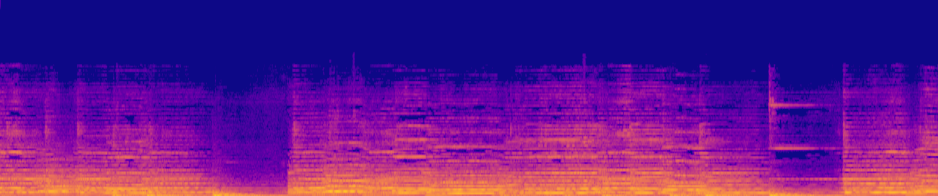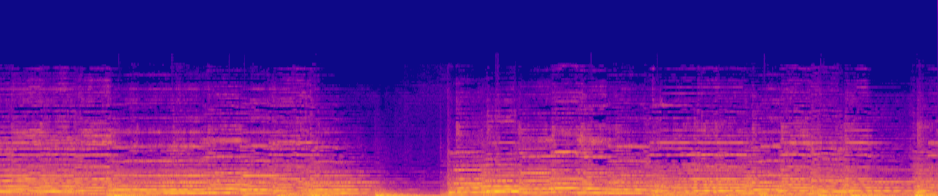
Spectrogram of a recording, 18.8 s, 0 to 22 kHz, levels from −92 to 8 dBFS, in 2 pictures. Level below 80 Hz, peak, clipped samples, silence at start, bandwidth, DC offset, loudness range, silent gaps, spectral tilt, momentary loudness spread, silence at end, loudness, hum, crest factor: -38 dBFS; 0 dBFS; under 0.1%; 0 s; 12.5 kHz; 4%; 2 LU; none; -5.5 dB/octave; 6 LU; 0 s; -14 LUFS; none; 14 dB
